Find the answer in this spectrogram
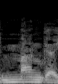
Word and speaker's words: manga: other people know the MinGa so I it's pronounced manga you noob okay hey for what it's worth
